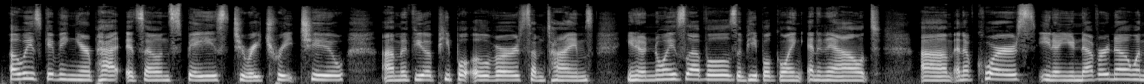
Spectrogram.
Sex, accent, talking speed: female, American, 195 wpm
